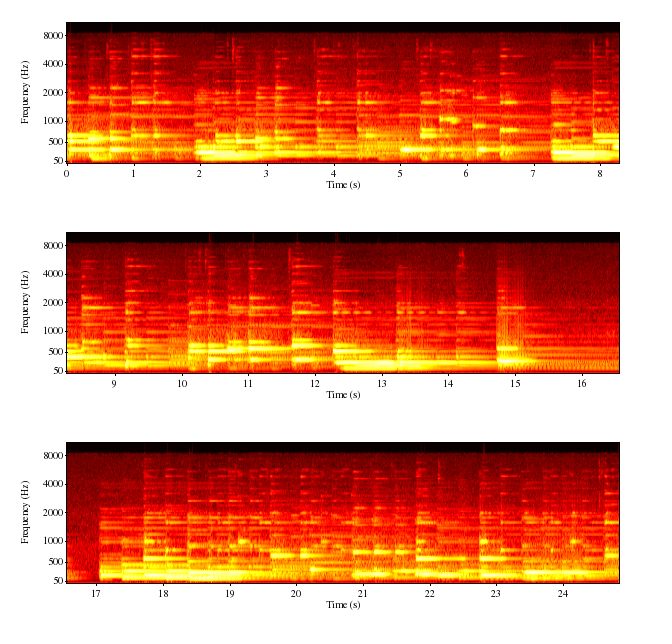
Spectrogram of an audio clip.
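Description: Solo piano playing a pop ballad, left-hand chords under a right-hand melody. About fifteen seconds in a chord is held and left to fade out, and playing picks up again about two seconds later.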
